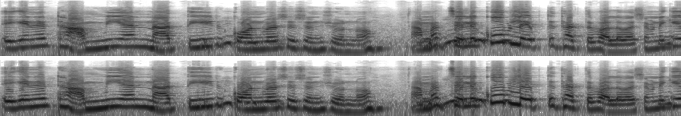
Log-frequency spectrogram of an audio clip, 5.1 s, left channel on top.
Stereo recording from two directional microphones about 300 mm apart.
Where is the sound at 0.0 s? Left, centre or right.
Centre.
